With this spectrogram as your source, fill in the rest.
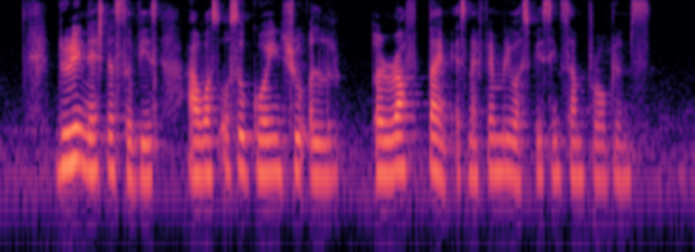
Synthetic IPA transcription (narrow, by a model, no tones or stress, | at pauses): djuɹĩŋnɛʃənəlsəvisʔaɪwɔsɔ̰lsoɡoɪ̃ŋt̪ʰɹuʔə | ʔəɹaftãɪ̃mɛ̰smajfɛ̃miliwɔsfesɪ̃ŋsãmpʰɹɔblə̃ms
